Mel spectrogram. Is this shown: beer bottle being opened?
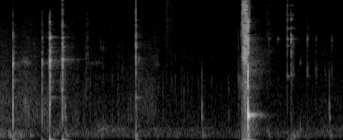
yes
